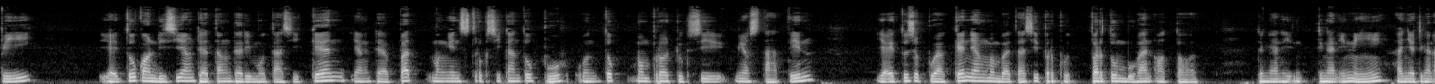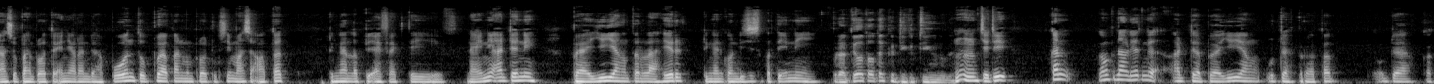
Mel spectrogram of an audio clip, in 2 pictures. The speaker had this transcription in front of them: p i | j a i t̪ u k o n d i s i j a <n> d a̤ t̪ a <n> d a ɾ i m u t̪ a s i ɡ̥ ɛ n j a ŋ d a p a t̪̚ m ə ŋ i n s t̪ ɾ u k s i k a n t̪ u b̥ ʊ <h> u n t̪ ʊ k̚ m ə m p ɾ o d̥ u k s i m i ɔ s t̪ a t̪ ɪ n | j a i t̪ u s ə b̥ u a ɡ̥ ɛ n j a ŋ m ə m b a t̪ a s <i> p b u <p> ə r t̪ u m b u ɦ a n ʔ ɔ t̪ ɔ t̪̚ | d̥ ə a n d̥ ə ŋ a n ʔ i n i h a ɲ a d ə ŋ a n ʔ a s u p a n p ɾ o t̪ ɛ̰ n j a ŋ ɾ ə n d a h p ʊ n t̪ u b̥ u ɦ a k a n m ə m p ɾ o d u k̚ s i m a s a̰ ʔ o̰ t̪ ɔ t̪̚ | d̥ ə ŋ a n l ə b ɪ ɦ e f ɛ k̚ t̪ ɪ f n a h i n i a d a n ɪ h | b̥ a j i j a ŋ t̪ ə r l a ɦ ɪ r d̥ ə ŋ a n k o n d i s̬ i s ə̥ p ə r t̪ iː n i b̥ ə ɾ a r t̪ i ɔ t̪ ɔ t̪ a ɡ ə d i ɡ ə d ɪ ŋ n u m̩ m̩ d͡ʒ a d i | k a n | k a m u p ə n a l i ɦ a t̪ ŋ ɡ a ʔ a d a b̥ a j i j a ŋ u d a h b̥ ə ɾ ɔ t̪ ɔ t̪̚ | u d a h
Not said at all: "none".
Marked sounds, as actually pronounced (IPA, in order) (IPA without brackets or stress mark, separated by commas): ŋ, ŋ, h, i, p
